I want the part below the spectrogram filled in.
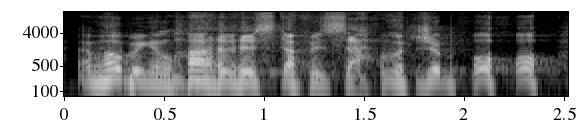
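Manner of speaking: laughing through the words. Real, not acted. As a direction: laugh at the bad footage. Laughs over damaged footage.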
